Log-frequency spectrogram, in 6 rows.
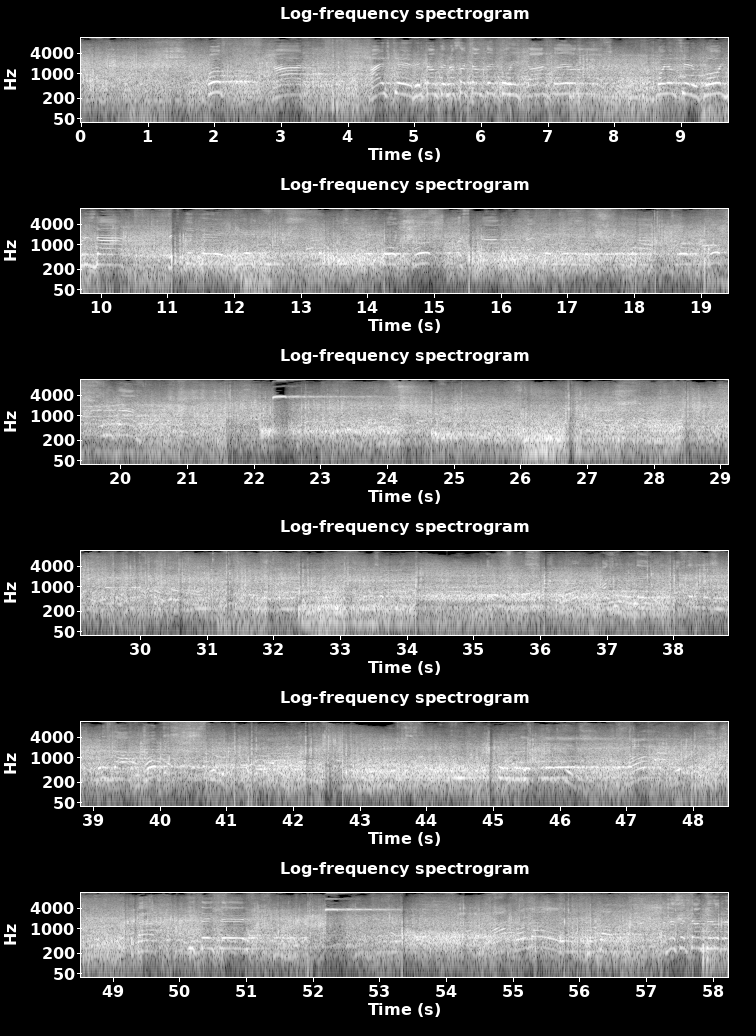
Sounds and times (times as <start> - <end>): Firecracker: 0.0 - 58.2
Speech: 4.3 - 10.4, 11.0 - 20.4, 35.2 - 42.5, 44.9 - 48.6, 49.3 - 51.4, 54.6 - 58.2.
